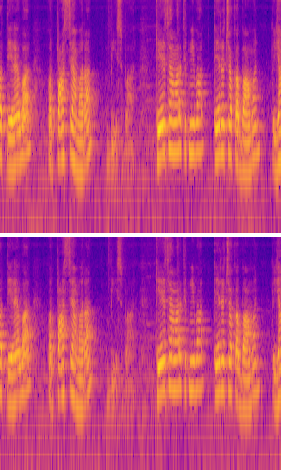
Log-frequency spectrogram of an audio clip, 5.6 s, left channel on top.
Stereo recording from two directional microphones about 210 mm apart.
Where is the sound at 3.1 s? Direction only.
35° left (ahead or behind).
